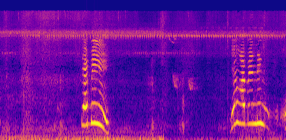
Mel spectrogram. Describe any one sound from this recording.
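A cow tears and chews grass while grazing close by.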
